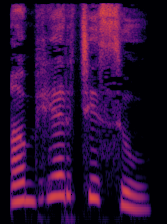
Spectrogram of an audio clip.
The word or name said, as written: ಅಭ್ಯರ್ಚಿಸು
